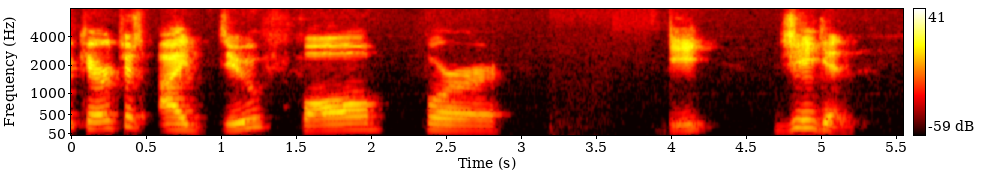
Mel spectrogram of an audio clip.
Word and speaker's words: Jigen: It's called, his name is Daisuke Jigen.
